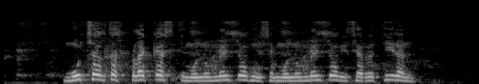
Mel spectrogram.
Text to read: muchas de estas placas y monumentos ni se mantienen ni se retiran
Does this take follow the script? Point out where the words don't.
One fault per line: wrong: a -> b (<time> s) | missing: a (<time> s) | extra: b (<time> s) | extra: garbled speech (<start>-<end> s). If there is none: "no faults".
missing: de (1.1 s)
wrong: mantienen -> monumentos (2.8 s)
